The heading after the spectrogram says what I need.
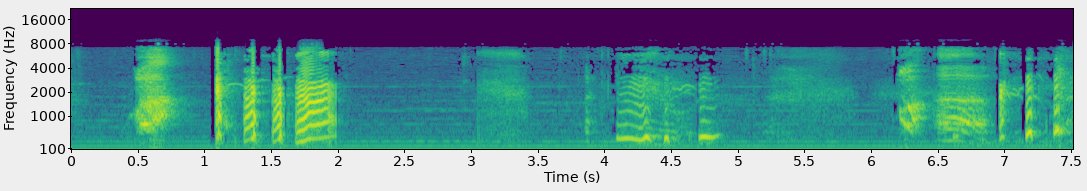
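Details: Woman with hiccups: several short, abrupt voiced catches in quick succession, with laughter between them.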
